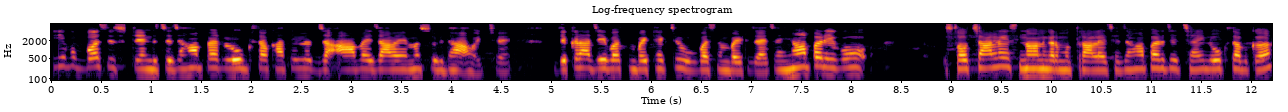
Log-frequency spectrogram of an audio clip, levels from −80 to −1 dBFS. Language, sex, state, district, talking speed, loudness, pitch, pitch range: Maithili, female, Bihar, Samastipur, 195 wpm, -17 LUFS, 220 Hz, 210-240 Hz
